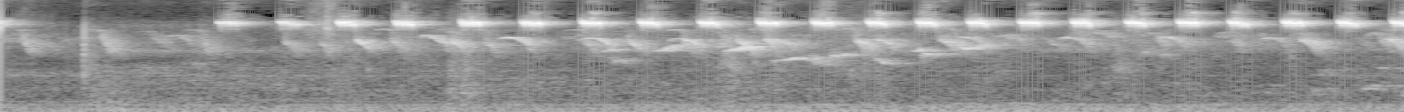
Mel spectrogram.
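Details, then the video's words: Cricket used as a loud, clear training call for songbirds: after a quiet first second, rapid bright chirps set in at an even pace, mixed with twittering bird phrases behind them. "masteran jangkrik untuk burung"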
